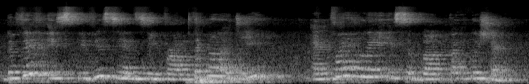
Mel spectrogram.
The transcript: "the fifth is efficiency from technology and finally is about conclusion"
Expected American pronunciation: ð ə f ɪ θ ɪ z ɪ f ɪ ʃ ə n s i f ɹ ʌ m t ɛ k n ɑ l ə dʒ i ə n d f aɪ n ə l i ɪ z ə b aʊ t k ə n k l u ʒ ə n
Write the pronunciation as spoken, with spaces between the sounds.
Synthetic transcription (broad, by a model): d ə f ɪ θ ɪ s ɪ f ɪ s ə n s i f ɹ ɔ m t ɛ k n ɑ l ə dʒ i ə n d f aɪ n ə l i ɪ s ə b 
